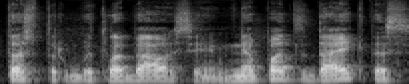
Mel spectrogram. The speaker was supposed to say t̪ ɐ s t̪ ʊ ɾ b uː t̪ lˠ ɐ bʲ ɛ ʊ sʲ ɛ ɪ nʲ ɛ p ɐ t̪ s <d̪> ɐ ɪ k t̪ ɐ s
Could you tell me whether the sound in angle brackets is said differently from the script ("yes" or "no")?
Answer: no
